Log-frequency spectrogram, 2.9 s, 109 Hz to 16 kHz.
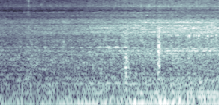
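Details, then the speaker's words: BMW 523i E39 at idle: a low, uneven, lumpy pulse about three or four beats a second and the engine visibly shakes. A faulty air mass (MAF) sensor is suspected and is to be replaced. "อาการตอนนี้นะเดี๋ยวให้น้องสตาร์ทให้ดูนะครับอาการตอนนี้อ่าลองสตาร์ทก่อนตอนนี้นะครับอาการเนี่ยเครื่องสั่นจะเห็นว่าสั่นนะครับเดี๋ยวไปดูข้างหน้า"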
